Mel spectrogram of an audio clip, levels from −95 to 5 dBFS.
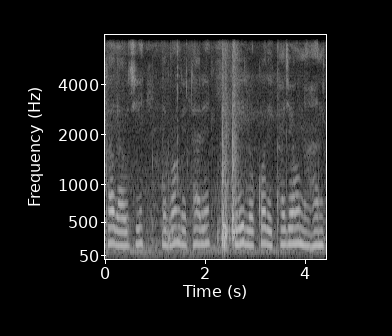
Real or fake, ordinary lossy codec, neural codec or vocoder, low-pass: fake; none; vocoder, 44.1 kHz, 128 mel bands every 512 samples, BigVGAN v2; 7.2 kHz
